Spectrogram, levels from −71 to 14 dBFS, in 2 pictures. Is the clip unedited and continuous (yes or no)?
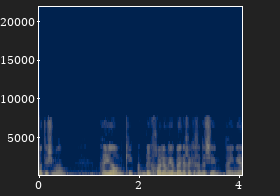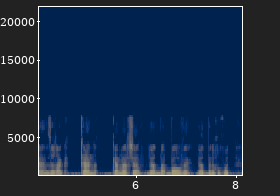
yes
